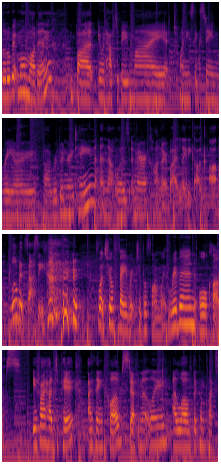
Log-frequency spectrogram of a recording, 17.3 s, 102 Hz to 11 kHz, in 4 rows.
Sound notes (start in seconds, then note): 9.6 laughs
